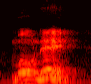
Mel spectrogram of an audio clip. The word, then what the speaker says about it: Monet: So 모네 같은 경우에 T 있지만 우리 발음 안 하잖아요. So Monet 아니고 모네.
